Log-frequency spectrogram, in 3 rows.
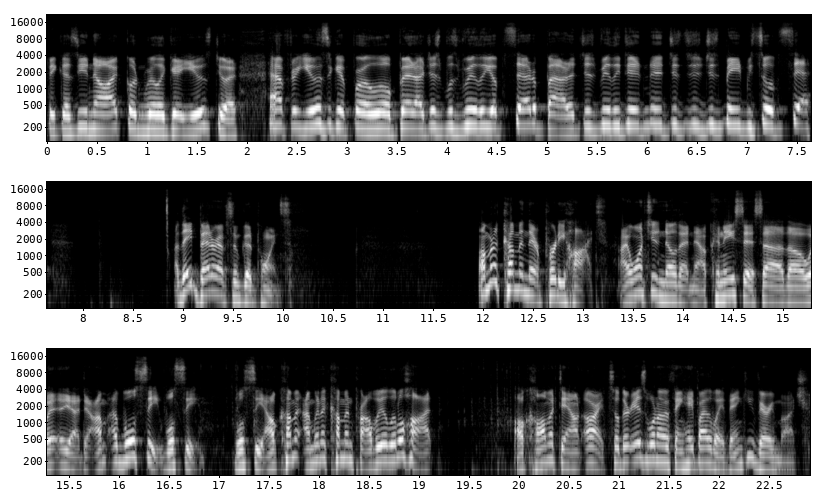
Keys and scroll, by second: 16.2 alt+{, 16.2 ctrl+a, 16.4-21.9 typing, 16.7 ctrl+c, 16.9 ctrl+c, 17.0 ctrl+:, 17.2 Return, 19.4 ctrl+c, 20.4 ctrl+:, 20.6 Return, 20.7 ctrl+d.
